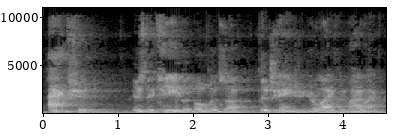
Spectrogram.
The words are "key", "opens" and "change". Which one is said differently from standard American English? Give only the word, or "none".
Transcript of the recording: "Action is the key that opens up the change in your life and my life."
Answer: none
